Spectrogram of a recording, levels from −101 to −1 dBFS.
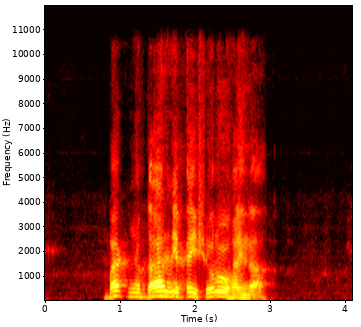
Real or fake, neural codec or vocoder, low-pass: fake; codec, 24 kHz, 1.5 kbps, HILCodec; 10.8 kHz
